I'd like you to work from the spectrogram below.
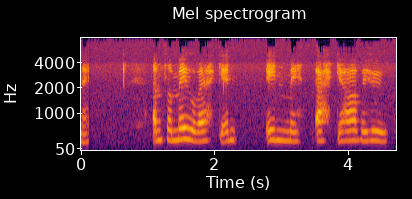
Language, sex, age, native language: Icelandic, male, 11, Icelandic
